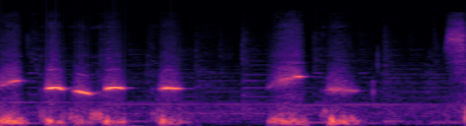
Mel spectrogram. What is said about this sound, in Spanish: Porque sé silbar así.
